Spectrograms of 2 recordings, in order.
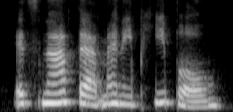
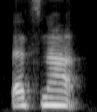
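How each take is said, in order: First: It is said in a whiny voice. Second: It is said in a plain voice.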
